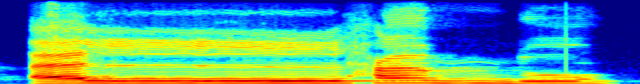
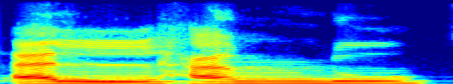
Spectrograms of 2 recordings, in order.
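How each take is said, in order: First: The l sound flows on far too long. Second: The l sound flows moderately into the next. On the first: The speaker calls it wrong. "Tidak boleh mengalirnya deras" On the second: The speaker calls it right. "Kita harus mengalirkannya. seperti itu. Sedang"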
